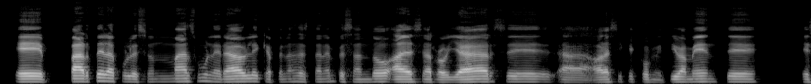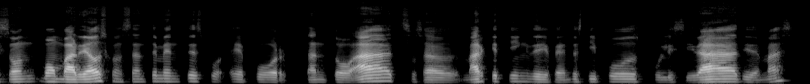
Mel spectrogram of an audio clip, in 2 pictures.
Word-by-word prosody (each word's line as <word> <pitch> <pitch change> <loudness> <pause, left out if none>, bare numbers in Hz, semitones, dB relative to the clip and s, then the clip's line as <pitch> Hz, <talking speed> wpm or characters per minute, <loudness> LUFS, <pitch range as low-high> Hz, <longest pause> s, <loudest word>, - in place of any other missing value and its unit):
eh, 130 -1 +5 0.2
parte 135 +3 +5
de - - +4
la 145 -2 +1
población 125 0 -8
más 135 +1 -2
vulnerable 135 -2 0
que 140 - -12
apenas 125 +1 -14
están 125 0 -11
empezando 130 -1 -6
a 120 0 +5
desarrollarse, 120 +2 0
ah, 110 -2 -7
ahora 110 +2 -1
sí 115 +3 -19
que 125 0 -19
cognitivamente, 125 +2 -5 0.4
eh, 120 - -9
son 125 +3 -4
bombardeados 125 +1 +5
constantemente 135 +1 -11
po - - -19
eh, 120 -2 -11
por 110 -2 -8 0.2
tanto 110 -1 -7
ads, 155 +1 +5
o - - -23
sea, 105 -2 -6
marketing 135 +4 -3
de 120 - -6
diferentes 110 +2 -11
tipos, 125 -1 -8
publicidad 110 +4 +3
y 120 - -13
demás 130 +12 -10
125 Hz, 135 wpm, -23 LUFS, 115-130 Hz, 0.4 s, eh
